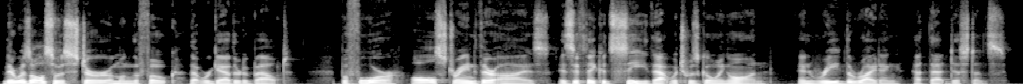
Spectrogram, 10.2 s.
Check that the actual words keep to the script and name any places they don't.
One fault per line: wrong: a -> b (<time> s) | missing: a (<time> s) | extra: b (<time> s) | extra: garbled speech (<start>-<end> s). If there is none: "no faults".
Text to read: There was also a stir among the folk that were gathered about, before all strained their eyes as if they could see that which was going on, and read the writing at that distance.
no faults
